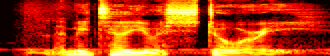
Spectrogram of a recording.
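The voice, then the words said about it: Mysterious deep voice. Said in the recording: “said a mysteriously deep voice.”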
